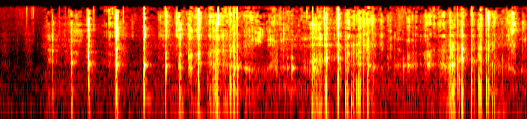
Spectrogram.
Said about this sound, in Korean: 얼음 씹어먹는 소리예요 치아가 좋은 모양이군요.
